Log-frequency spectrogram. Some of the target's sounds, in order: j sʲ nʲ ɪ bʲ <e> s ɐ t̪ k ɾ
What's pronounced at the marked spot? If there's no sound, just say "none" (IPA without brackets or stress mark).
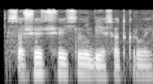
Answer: e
